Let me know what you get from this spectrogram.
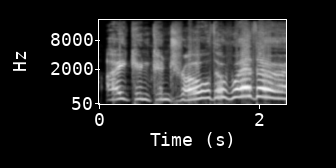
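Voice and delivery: slow, loud, booming god voice; mock almighty. Jokingly imagining Ouija power, booming godlike shout. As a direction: proclaim like a deity. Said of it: "I would have the mindset".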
